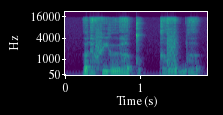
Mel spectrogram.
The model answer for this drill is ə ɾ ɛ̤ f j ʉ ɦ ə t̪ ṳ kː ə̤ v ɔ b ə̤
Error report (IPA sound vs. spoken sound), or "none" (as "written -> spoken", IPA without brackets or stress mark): ɔ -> ə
